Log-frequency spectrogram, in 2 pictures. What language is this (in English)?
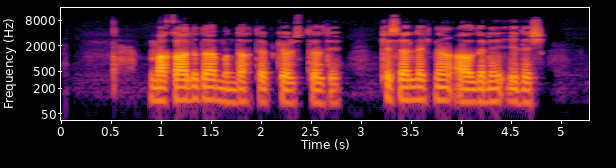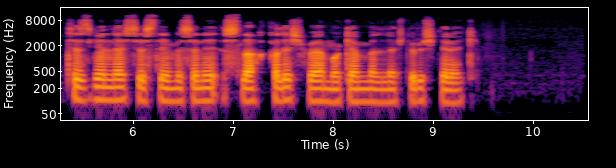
Uyghur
